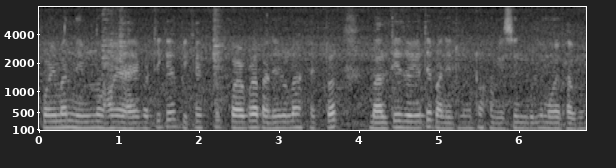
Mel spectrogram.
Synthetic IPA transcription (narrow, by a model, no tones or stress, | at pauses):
pɔɹimanːimnɔɦojaɦɛɡotʰikɛbixekʰʊkʊaɹpɔɹapanitɔlakʰɛtɹɔt | baltezoɹiɔtɛpanitunɔtɔxɔŋisinbulimojbʱabũ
